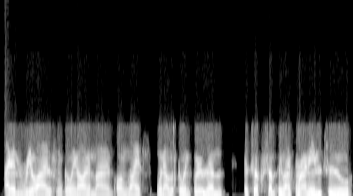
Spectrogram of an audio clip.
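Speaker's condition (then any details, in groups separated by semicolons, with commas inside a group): Cleft lip and palate; congenital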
